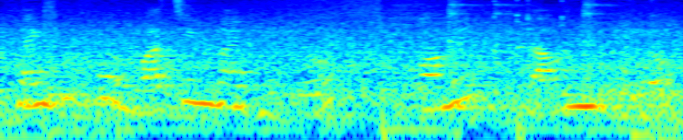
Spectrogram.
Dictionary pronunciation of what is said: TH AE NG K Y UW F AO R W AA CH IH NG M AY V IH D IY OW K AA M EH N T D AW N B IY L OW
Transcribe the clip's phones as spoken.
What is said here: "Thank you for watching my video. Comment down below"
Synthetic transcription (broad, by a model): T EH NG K Y UW F AO R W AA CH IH NG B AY B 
